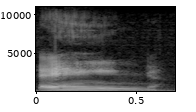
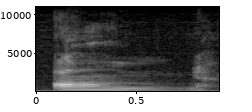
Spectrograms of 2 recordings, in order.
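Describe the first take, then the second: First: The vowel sounds like the one in 'bang'. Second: The vowel sounds like the one in 'long'. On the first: The speaker calls it right. "It is Aang" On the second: The speaker calls it wrong. "not Ong"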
